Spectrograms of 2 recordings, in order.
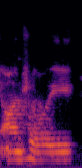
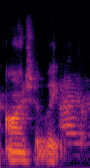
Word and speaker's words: Aunjoli: Actually my like great aunt named me Aunjoli. Back in like the 80s, there is this perfume called Aunjoli, but it's spelled E-N-J-O-L-I.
